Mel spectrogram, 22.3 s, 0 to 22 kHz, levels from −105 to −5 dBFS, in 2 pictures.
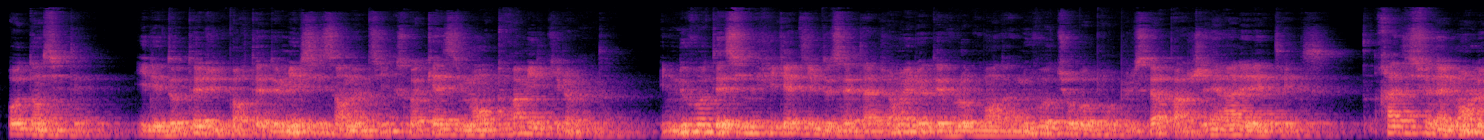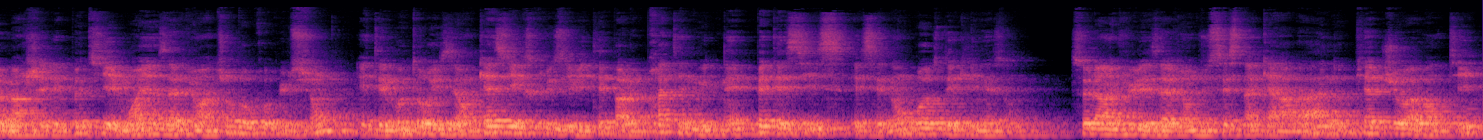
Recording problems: off-mic speech; far
room echo; noticeable; dies away in 0.9 s

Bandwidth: 18 kHz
